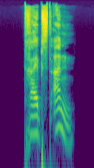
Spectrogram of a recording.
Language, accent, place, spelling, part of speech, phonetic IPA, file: German, Germany, Berlin, treibst an, verb, [ˌtʁaɪ̯pst ˈan], De-treibst an.ogg
- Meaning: second-person singular present of antreiben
